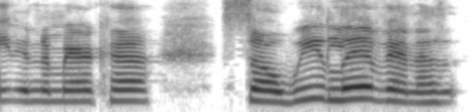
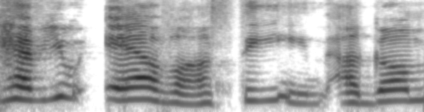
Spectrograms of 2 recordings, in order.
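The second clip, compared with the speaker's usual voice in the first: botched, failed put-on British accent. Quoting an amazed woman about a big gum packet, bad attempt at her accent. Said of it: "I can't do her accent".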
